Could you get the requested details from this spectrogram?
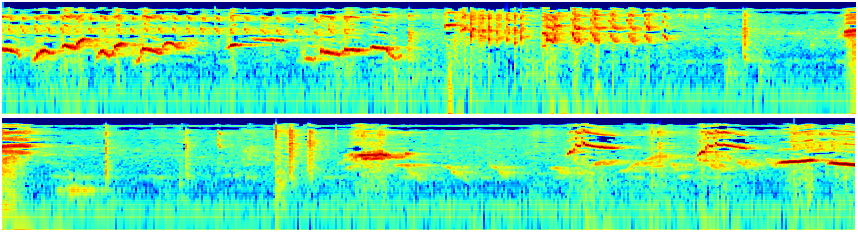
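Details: White-rumped shama (murai batu) song used to rile rival birds into full singing. Buzzy high trills and rasping bursts open the clip, followed by scattered clicks, quick chattering notes and bright whistled slurs near the end.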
